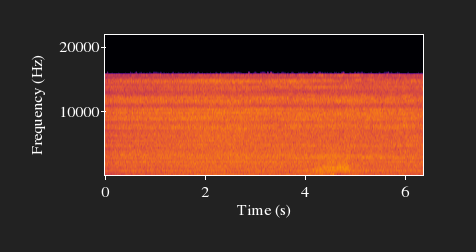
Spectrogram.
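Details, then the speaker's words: Pneumatic hand dryer at low air flow rate, microphone moved close: loud rushing air with a low steady throbbing hum that briefly drops out; air jet oscillation, rate rising with flow. "don't know if you can hear that but there seems to be a very low frequency oscillation at this low uh at this low flow rate"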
